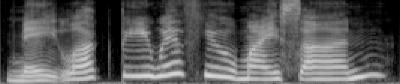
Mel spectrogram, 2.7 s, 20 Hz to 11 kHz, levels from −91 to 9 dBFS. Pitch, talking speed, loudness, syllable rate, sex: 280 Hz, 155 wpm, -14 LUFS, 2.9 syllables/s, female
